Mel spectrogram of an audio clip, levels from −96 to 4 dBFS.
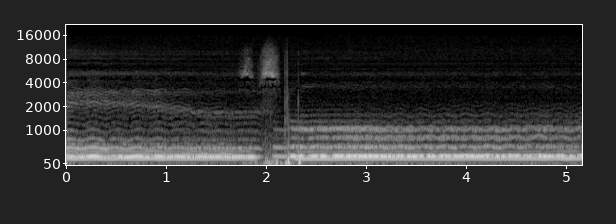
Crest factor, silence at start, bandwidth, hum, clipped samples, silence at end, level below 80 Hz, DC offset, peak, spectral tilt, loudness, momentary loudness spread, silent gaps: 12 dB; 0 s; 7.8 kHz; none; under 0.1%; 0 s; -44 dBFS; under 0.1%; -8 dBFS; -9 dB/octave; -21 LUFS; 4 LU; none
